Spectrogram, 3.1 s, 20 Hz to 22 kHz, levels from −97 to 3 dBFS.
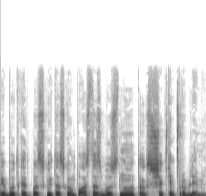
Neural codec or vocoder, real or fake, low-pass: none; real; 14.4 kHz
